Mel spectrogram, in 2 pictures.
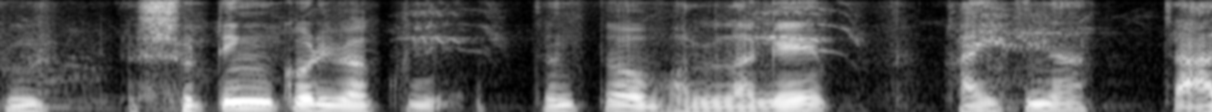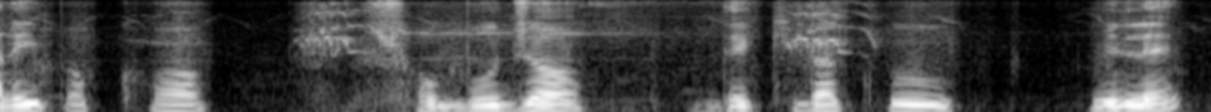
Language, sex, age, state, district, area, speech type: Odia, male, 18-30, Odisha, Malkangiri, urban, spontaneous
